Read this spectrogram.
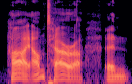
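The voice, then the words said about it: Put-on American accent. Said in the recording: “I'll do an American accent. ... Nailed it.”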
